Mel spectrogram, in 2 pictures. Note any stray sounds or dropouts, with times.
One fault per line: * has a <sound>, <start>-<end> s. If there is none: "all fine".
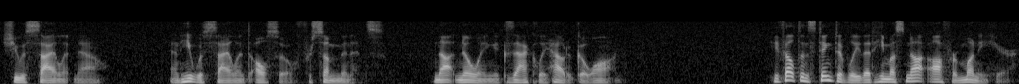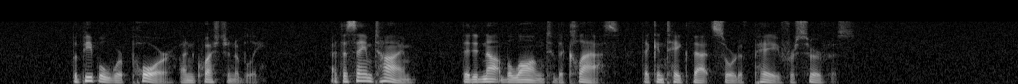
all fine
